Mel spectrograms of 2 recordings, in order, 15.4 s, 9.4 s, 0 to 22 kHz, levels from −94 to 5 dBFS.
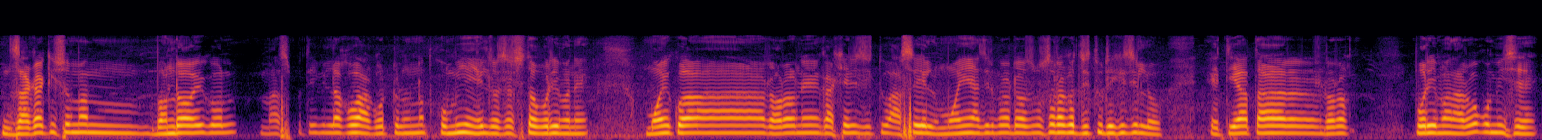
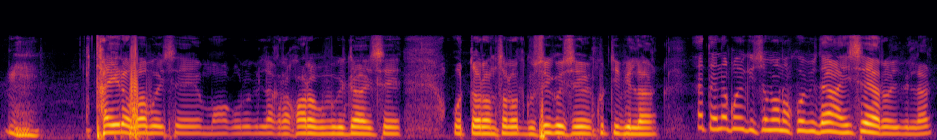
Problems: background sounds at intervals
